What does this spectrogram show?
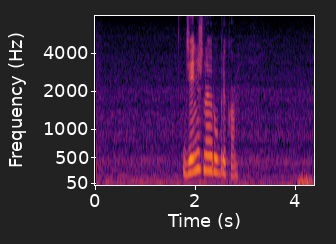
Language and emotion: Russian, neutral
